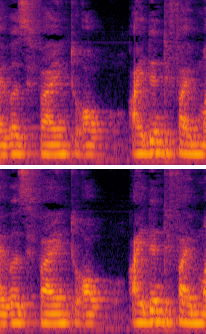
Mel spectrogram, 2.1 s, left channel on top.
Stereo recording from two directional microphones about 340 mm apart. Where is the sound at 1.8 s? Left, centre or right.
Centre.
